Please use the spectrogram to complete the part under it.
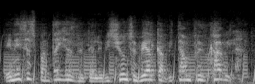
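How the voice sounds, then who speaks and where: An actor playing a small, eager, earnest boy sidekick in a radio drama, with breathless excitement. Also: mid-range voice, racing, close to an everyday voice. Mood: excited. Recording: radio serial, loud music behind.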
